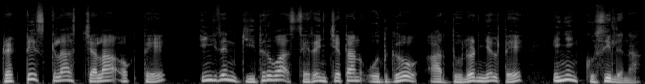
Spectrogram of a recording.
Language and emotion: Santali, happy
